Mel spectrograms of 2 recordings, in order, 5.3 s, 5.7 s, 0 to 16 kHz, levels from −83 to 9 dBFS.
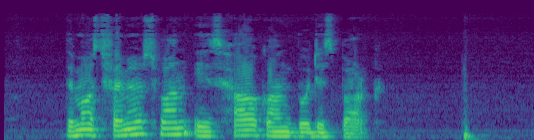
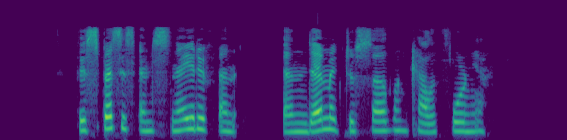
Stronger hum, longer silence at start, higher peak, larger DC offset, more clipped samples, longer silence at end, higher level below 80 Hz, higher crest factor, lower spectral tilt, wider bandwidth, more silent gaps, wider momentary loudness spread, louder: neither; second, 0.65 s vs 0.8 s; about the same, -2 dBFS vs 0 dBFS; neither; neither; second, 0.6 s vs 0.85 s; first, -40 dBFS vs -76 dBFS; second, 14 dB vs 22 dB; first, -7 dB/octave vs -2.5 dB/octave; first, 11 kHz vs 8 kHz; second, none vs 2.68-2.82 s; about the same, 14 LU vs 12 LU; first, -13 LUFS vs -21 LUFS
